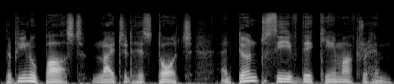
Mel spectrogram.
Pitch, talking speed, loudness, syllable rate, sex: 105 Hz, 215 wpm, -21 LUFS, 5.6 syllables/s, male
